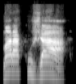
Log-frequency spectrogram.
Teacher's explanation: a sílaba tônica da palavra maracujá é o já, é a última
